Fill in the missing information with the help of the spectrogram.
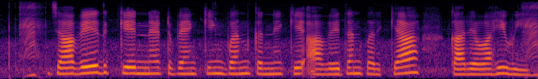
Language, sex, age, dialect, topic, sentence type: Hindi, female, 25-30, Garhwali, banking, statement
